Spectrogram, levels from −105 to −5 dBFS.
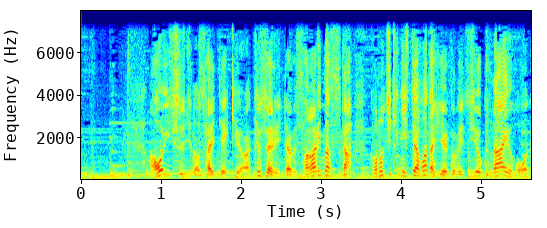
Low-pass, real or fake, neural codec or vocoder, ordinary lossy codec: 7.2 kHz; real; none; none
